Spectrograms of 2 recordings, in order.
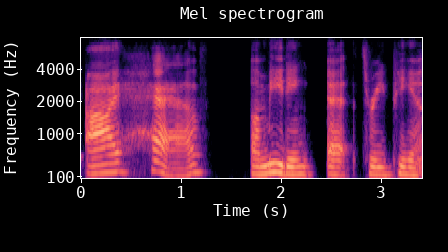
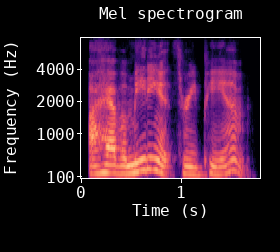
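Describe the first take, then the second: First: The word at is fully pronounced. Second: The word at is quick and reduced. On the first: The speaker calls it wrong. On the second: The speaker calls it right.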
